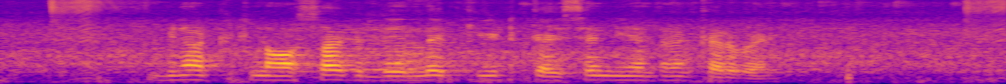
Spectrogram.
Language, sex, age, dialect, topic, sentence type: Magahi, male, 31-35, Central/Standard, agriculture, question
